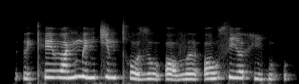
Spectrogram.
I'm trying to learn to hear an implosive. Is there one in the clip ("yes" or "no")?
yes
